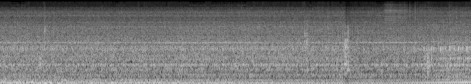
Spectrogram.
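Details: Honda R20A3 engine, cold idle, mic in engine bay: loose, uneven tapping about four per second; suspected piston slap, not confirmed, louder in colder weather and disappears after a few minutes.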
